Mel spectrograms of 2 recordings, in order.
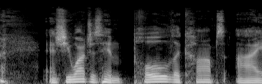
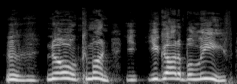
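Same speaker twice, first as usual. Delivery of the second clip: high, mock-pleading voice; earnest pleading; 12 semitones higher than usual. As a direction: beg them to keep the faith, pitched up. [name] pleads with fed-up Jennifer.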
